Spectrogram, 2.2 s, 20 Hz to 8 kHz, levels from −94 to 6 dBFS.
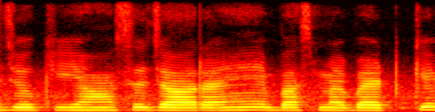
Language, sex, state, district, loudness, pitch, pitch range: Hindi, female, Bihar, Purnia, -18 LUFS, 190 Hz, 185-195 Hz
